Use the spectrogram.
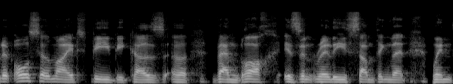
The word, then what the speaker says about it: van Gogh: This song was, of course, all about the Dutch Impressionist painter Vincent van Gogh, sometimes pronounced Van Gogh.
